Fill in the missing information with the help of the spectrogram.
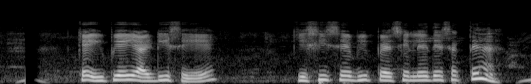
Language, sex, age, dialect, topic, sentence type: Hindi, male, 36-40, Awadhi Bundeli, banking, question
